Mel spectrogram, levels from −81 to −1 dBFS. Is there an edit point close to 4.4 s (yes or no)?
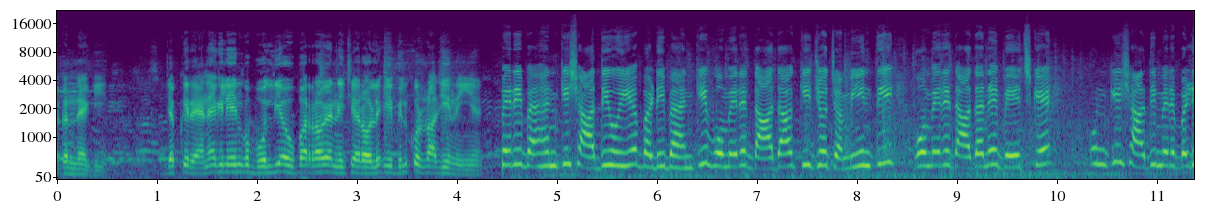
yes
